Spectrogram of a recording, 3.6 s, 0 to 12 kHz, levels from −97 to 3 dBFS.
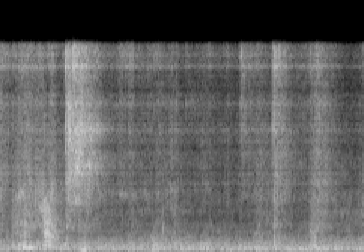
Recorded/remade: remade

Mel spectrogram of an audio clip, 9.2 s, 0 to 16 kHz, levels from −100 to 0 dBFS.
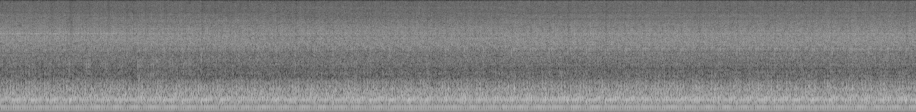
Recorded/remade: recorded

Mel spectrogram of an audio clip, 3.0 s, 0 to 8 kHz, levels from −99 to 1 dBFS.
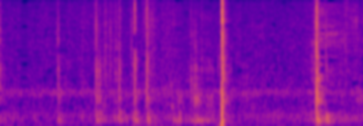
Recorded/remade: recorded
